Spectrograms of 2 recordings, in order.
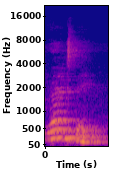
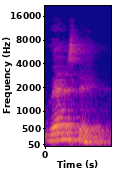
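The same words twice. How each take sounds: Both takes have the same delivery.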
